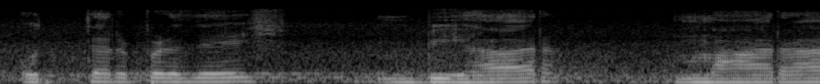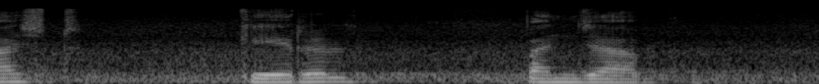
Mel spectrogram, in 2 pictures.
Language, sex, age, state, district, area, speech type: Urdu, male, 18-30, Uttar Pradesh, Aligarh, urban, spontaneous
